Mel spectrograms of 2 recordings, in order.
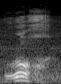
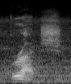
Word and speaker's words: Bruch: Baruch was changed to Bruch, B-R-U-C-H in Germany. Many Germans changed their names from earlier Jewish names. And when they came here, allegedly nobody could pronounce Bruch. They would have said Brutch.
